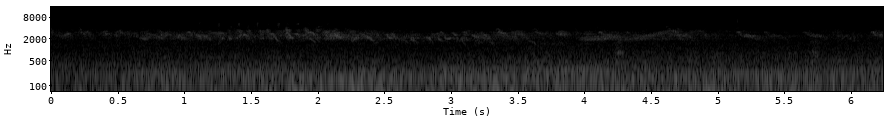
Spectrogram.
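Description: Quiet, reverberant birdsong, many quick chirps and one rising-then-falling call about four and a half seconds in, over a low steady hum. This is the ambient intro of a slowed and reverbed pop track.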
